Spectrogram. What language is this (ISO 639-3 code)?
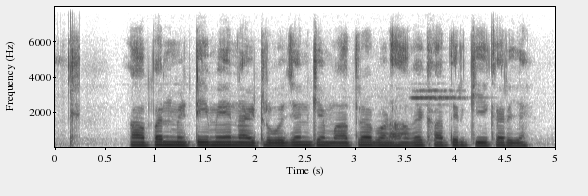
mag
